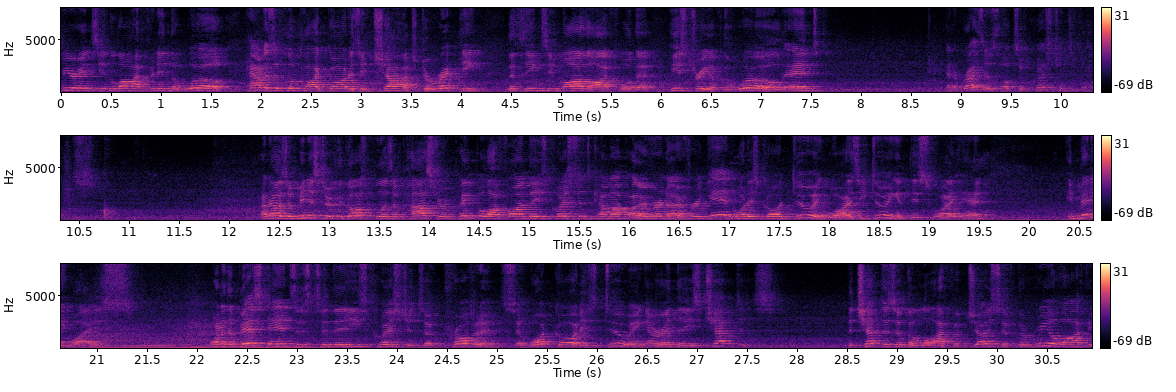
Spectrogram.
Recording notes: This sermon was preached on 11 June at all services of Helensburgh and Stanwell Park Anglican Church.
